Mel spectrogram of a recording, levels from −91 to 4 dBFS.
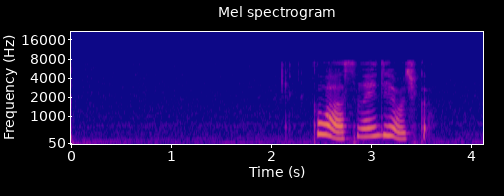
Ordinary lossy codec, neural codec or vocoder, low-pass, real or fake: none; codec, 16 kHz, 8 kbps, FreqCodec, larger model; 7.2 kHz; fake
